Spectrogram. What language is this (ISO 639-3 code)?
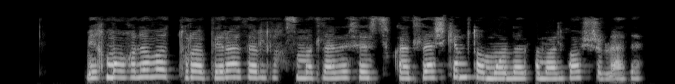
uzb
